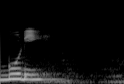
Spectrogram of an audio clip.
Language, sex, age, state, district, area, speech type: Sindhi, female, 18-30, Gujarat, Junagadh, rural, read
